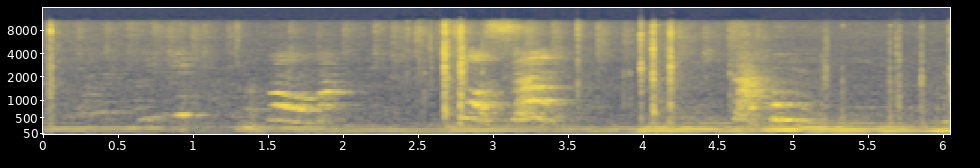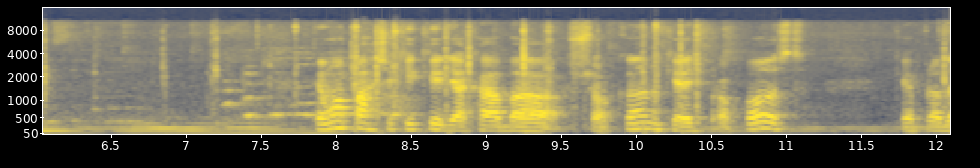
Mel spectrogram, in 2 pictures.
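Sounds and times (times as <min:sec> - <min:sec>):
soft background music: 0:00.0 - 0:12.0
computer input clicks: 0:02.3 - 0:04.6, 0:05.2 - 0:10.8
person speaking: 0:04.6 - 0:11.2.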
